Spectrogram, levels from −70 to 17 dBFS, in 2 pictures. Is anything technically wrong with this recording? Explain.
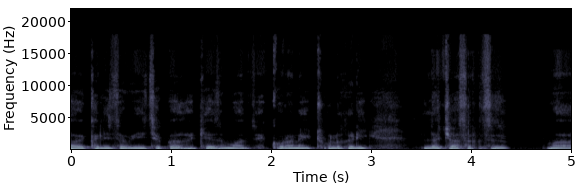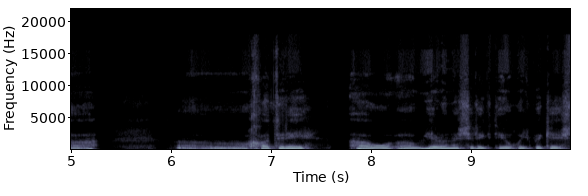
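Yes, two faults occur close together in the middle of this speech clip.

From 4.03 to 4.10 s, just after "له چا", there is a short concealed packet loss. About 40 ms of the stream did not reach the decoder in time, so the receiver synthesised a stand-in by extending the preceding sound and then crossfading back into the real signal. It is heard as a brief smear or wobble at that point.

From 4.31 to 4.74 s, about 0.4 s of audio is replaced by synthetic continuation of the last sound, heard as a prolonged buzzy or hissy tail rather than speech. There is no silent stretch. Regular speech resumes afterwards with the missing portion simply absent. This pattern is likely a long network dropout, where roughly 400 ms of packets never arrived and the concealment ran for the entire gap instead of handing over to silence.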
